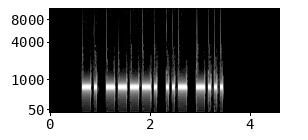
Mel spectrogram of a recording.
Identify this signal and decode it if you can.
Morse code, heard as a keyed tone, about 20 wpm, 700 Hz. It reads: N9UB
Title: USA Call Signs - 4 Characters - Repeated 3x - 20wpm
